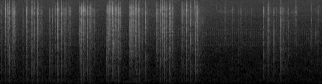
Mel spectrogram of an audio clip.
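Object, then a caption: Glitter-coated sheet scratched and tapped by fingernails. Long black nails rapidly scratch and tap a flat, silver glitter-coated sheet, producing quick, irregular bursts of bright, dry crackling and scraping. The strokes come in dense clusters and briefly go quiet after about four seconds before sharper taps resume.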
